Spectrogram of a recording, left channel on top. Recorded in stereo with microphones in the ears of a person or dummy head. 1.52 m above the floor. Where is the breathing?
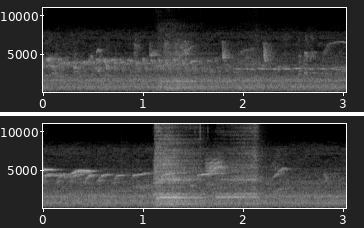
55° right (ahead or behind), 3 m.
